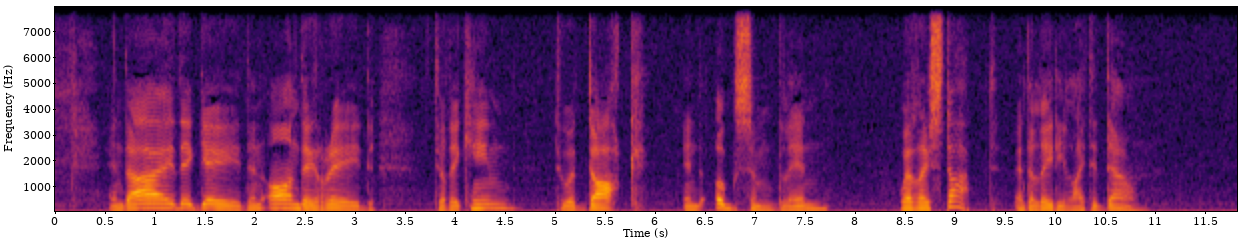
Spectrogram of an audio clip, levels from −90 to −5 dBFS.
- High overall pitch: No, medium, 140 Hz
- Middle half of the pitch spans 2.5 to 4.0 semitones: Yes, average, 3.2 semitones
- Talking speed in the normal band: No, slow, 125 wpm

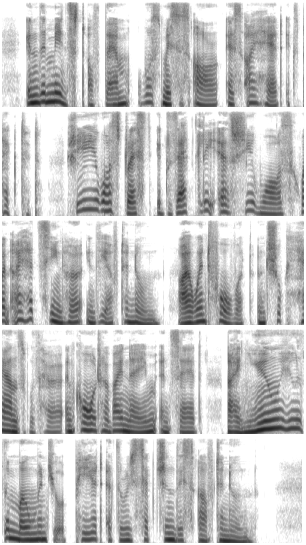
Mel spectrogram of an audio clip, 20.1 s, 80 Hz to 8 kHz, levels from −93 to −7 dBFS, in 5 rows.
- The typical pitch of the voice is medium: Yes, medium, 165 Hz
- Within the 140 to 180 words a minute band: Yes, average, 160 wpm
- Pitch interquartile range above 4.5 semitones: Yes, average, 5.1 semitones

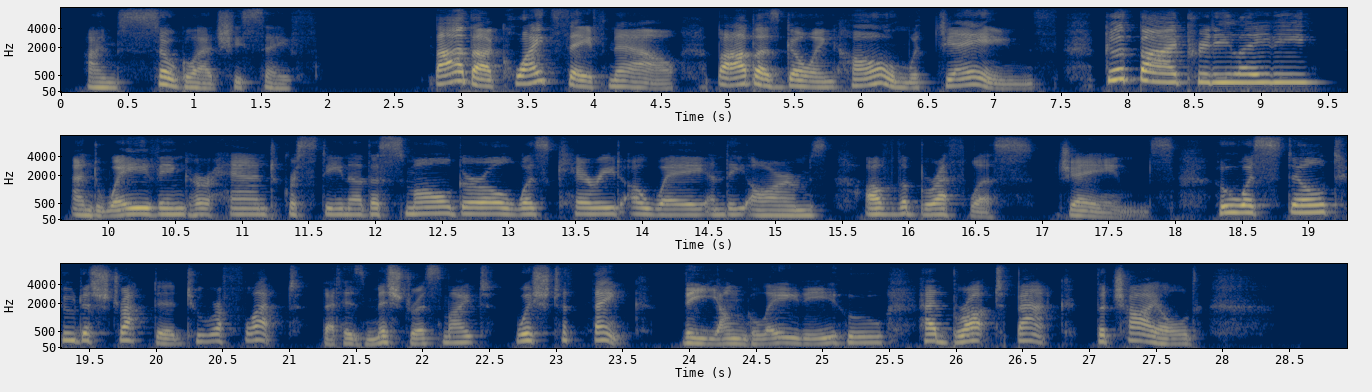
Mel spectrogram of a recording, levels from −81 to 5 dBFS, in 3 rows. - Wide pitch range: Yes, wide, 6.6 semitones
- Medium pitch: Yes, medium, 165 Hz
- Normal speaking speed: No, slow, 130 wpm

